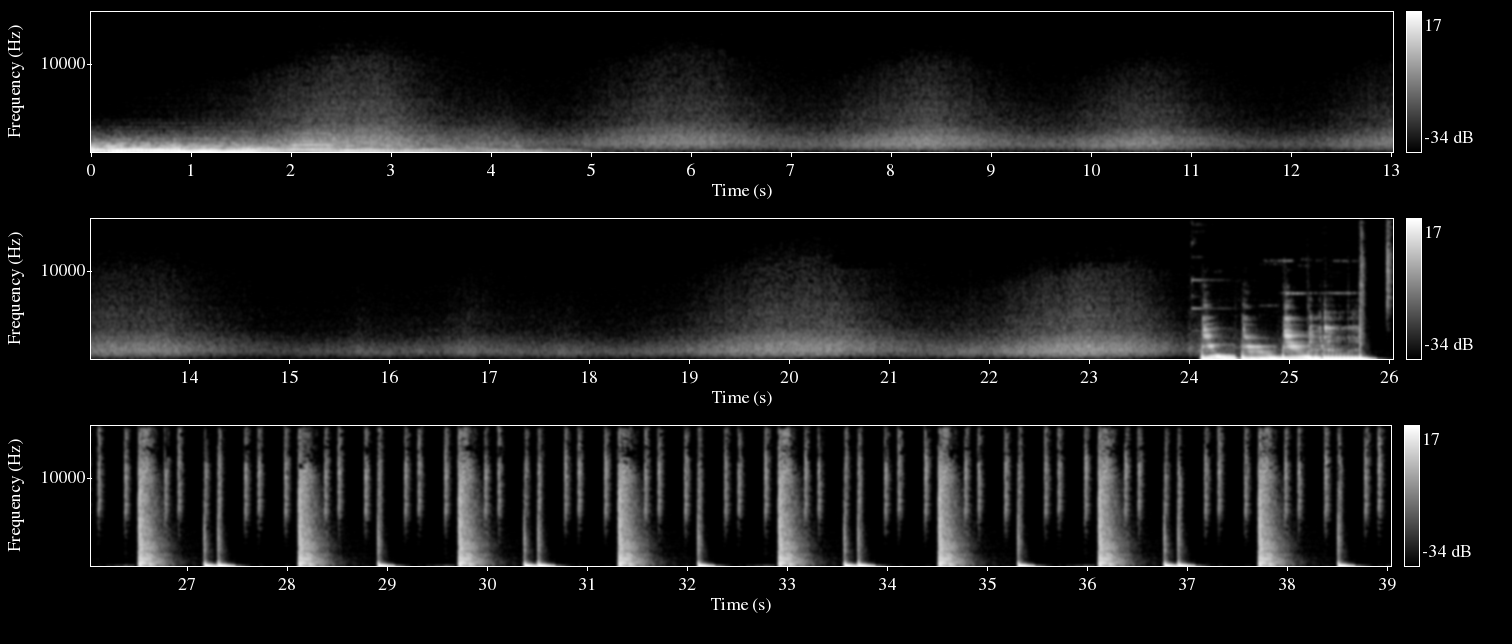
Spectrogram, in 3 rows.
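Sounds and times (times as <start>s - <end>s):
sea waves washing: 0.0s - 24.1s.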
